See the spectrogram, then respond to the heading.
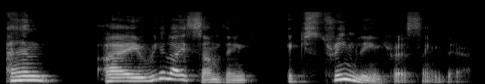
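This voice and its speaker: A middle-aged man, a native Persian speaker, giving an online conference talk in an emphatic lecturing manner with pauses and fillers. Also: a little high, wildly swooping pitch, warm tone. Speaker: guest speaker.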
